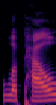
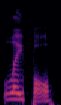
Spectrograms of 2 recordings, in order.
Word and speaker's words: lapel: We're talking into my early 30s thought the word lapel was pronounced label.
